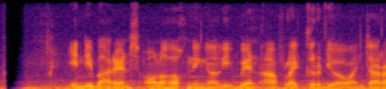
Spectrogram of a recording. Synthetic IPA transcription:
ʔindibaɾɛnsɔlɔɦɔk̚niŋalibɛna̰flajkɨrdiwawaɲt͡ʃaɾa

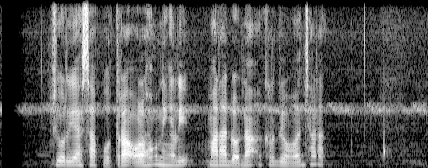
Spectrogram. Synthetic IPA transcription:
suɾiasaput̪ɾaɔlɔɦɔk̚niŋalimaɾadonaʔkərdiwawaɲt͡ʃaɾa

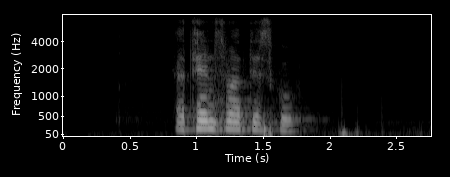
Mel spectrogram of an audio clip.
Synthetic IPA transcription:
et̪ʰeɳʈsmat̪esko

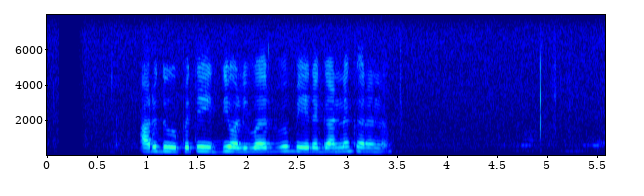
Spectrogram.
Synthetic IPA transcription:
aɾud̪uːpət̪eid̪ːioliʋəɾʋəbeːɾəɡanːəkəɾənə

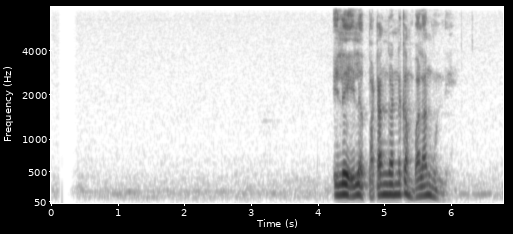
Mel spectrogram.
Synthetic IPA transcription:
eləeləpaʈaŋɡanːəkambalaŋɡunːe

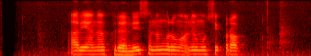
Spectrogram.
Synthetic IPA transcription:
ʔa̰ɾianaɡ̥ɾa̤ndisənəŋɾuŋɔ̰ʔnemusɪkrɔk̚

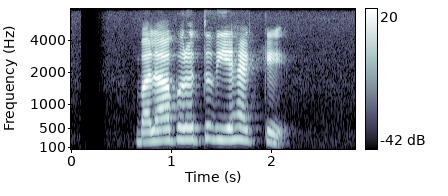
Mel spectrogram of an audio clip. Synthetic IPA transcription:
bɐlaːpɔɾɐt̪ːuʋijɐɦɐkːeː

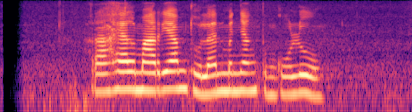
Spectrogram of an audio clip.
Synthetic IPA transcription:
raɦɛlmaɾijamd̪̥o̤lanməɲaŋb̥ə̤ŋkulu

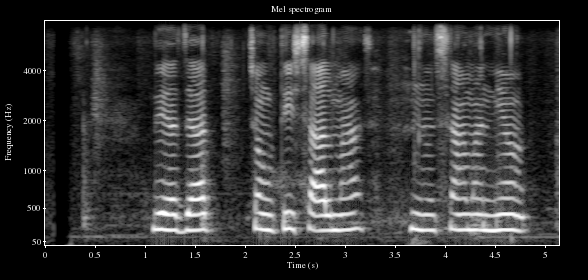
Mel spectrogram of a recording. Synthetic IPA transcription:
d̪ujɦʌd͡zart͡sʌw̃t̪isːalma | samanjʌ

